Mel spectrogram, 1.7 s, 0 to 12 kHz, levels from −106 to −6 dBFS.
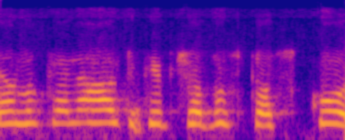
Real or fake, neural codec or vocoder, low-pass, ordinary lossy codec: fake; vocoder, 22.05 kHz, 80 mel bands, WaveNeXt; 9.9 kHz; Opus, 24 kbps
